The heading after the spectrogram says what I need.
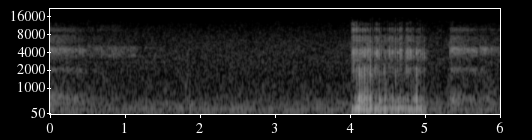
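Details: Old English Bulldog, snoring louder with age, asleep: quiet breathing, then one loud rattling snort-like snore and a softer breath after.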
